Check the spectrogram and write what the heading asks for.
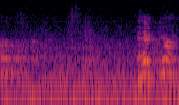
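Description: A man's wordless, quavering vocal sound, broken into short arching notes, heard briefly near the end. In between there is only a low steady room hum.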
